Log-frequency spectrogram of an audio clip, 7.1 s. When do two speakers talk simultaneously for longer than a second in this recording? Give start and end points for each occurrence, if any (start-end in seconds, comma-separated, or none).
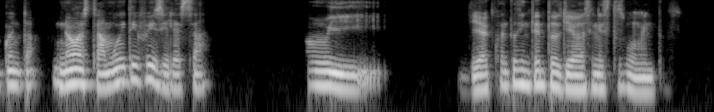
none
